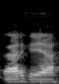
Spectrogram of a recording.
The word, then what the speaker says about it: sciatica: Sciatica, yeah. Oh, there you go, sciatica.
